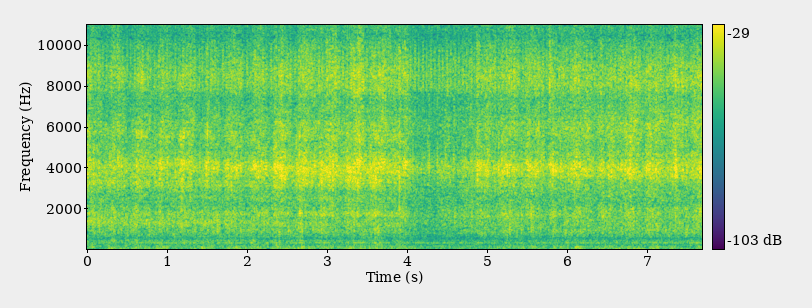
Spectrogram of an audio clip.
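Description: Faint, steady rubbing of rubber-gloved hands working a white powdered cleaner into carpet.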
